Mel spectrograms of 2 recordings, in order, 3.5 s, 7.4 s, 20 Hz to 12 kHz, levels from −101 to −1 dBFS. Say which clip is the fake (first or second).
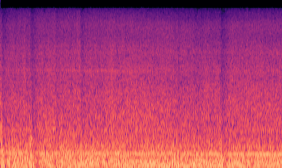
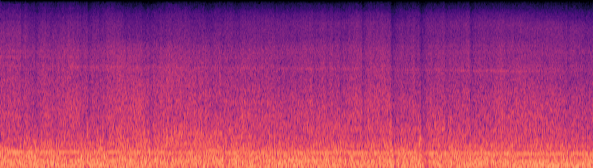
first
